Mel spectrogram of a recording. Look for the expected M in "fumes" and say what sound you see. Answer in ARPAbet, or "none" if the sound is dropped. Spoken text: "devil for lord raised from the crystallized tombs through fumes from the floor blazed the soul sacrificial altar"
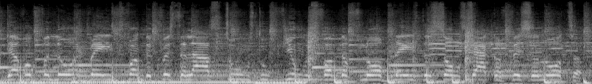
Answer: none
